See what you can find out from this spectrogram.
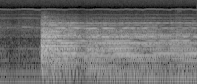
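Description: After a brief low hum, the opening chord of a rock song crashes in all at once, one loud, bright, jangling strum that rings out and sustains with a shimmering, bell-like tone.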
